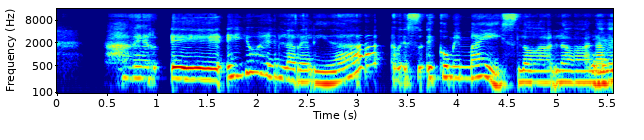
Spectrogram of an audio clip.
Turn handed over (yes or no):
yes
